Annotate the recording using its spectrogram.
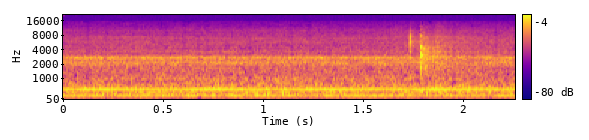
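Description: Steady room background: a constant low hum with a second, higher steady tone over a soft hiss, with one faint short click near the end.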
